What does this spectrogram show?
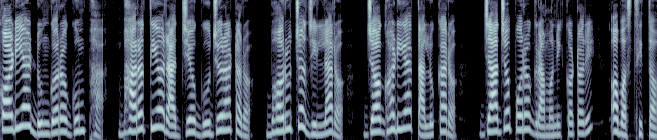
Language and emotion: Odia, neutral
